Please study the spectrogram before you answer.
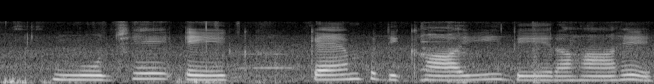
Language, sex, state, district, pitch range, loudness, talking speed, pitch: Hindi, female, Madhya Pradesh, Dhar, 195-225 Hz, -16 LUFS, 65 wpm, 210 Hz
